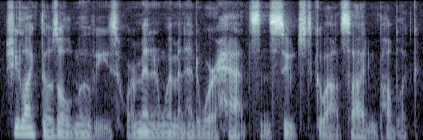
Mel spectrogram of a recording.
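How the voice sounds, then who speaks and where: Male drama narrator: very low, rough-edged voice, scripted storytelling, dry recording. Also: brisk, no room sound.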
